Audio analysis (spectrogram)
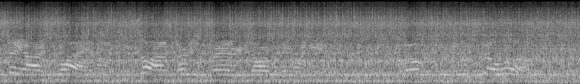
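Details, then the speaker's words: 1996 Ford F250 7.3 Powerstroke diesel just after a cold start in about 30°F, having sat 2.5 years, started on 7-year-old batteries; steady even idle clatter, no misses or stumbles, running normally. "These batteries have been sitting dead now for a couple years, but they still managed to bring this old truck back to life."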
